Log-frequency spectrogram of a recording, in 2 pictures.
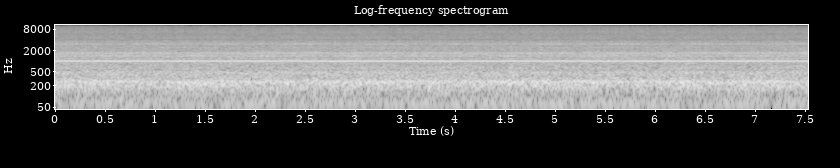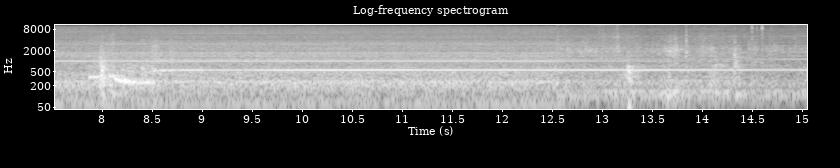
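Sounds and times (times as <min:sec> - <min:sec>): falling whine: 0:07.8 - 0:15.0.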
